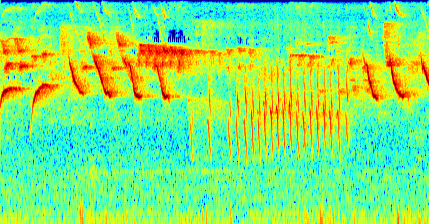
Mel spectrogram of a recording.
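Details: Grey-and-white female Belgian canary that sings a lot when ready to brood, a mother of many chicks; high downslurred whistles give way to a rapid buzzy trill mid-clip, then more sharp falling whistles.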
